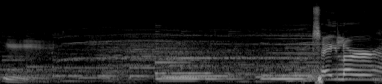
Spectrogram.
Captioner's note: attendees cheering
